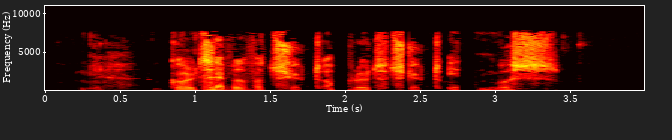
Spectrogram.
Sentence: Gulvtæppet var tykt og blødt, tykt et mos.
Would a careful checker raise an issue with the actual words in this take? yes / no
no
